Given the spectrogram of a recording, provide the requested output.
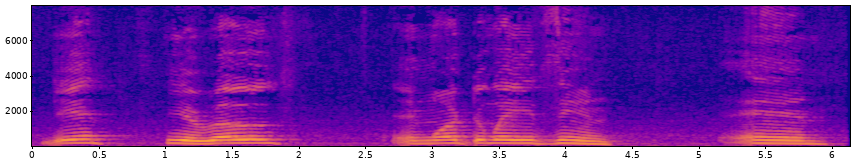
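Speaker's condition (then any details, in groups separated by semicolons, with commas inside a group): Cerebral palsy; carried everywhere by parents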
